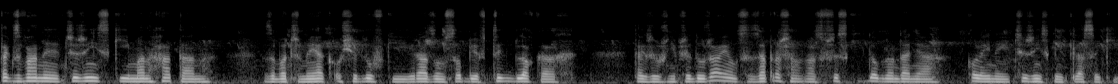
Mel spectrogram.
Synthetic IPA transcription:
t̪aɡzvanɘt͡ʂɘʐɘj̃skʲimanxat̪an | zɔbat͡ʂɘmɘjakʰɔ̰ɕɛd̪lufkʲiɾad̪zɔ̃w̃sɔbʲjɛft̪ɘɣblɔkax | t̪aɡʐɛjuʂɲɛpʂɛd̪wuʐajɔnd̪zzapɾaʂamvasfʂɘst̪̚kʲiɣd̪ɔːɡlɔnd̪aɲa | kɔlɛjnɛjt͡ʂɘʐɘj̃skʲejklasɘkʲi

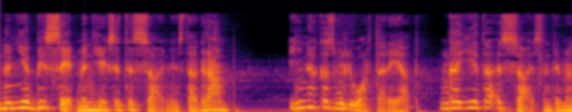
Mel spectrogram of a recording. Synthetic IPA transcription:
nəɲəbisɛt̪mɛnd̪jɛksit̪ɛsa̰jnəinst̪aɡɾam | inakazbiluaɾt̪aɾɛat̪ŋɡajɛt̪aʔɛsa̰jsɛnt̪imɛn

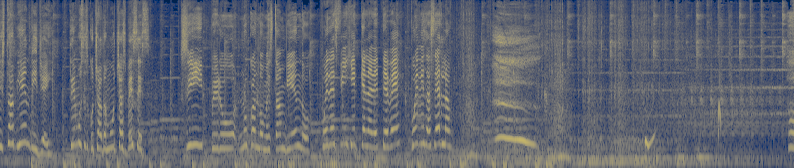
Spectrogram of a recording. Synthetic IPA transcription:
est̪aβje̞nd̪id͡ʒej | t̪eemo̞seskut͡ʃaðo̞mut͡ʃazbe̞se̞s | sipe̞ɾono̞kwand̪o̞meːst̪ambje̞nd̪o̞pwe̞ðesfiŋxiɾkenlaðet̪eβepweðesase̞ɾlo

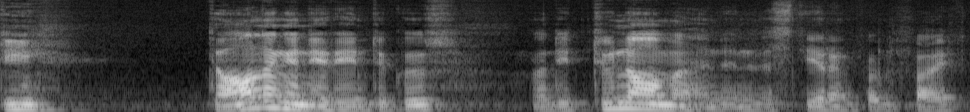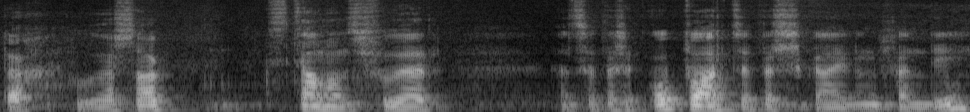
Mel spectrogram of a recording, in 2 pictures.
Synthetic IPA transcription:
d̥i | d̥ɑːləŋəndiɾɛntəkurs | vɐditunɑːməənənvəstiəɾəŋfɐnfɛjftɐχfəuərsɑːk̚ | stælɔnsfuər | d̥ɐtsəfəɔpvɑːrtəfərskɐjvəŋfɐndi

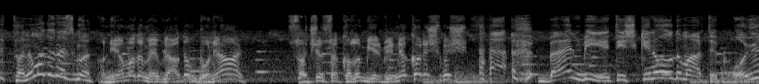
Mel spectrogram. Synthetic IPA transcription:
t̪ʰanɯmad̪ɯnɯzmɯt̪ʰanɯjamad̪ɯmɛvlʲaːd̪ɯmbunɛɦalʲ | sat͡ʃʰɯnsakalˠɯmbiɾbiɾinɛkaɾɯʃmɯʃ | bænbije̞t̪iʃcino̞lˠd̪umaɾt̪ʰɯkoju

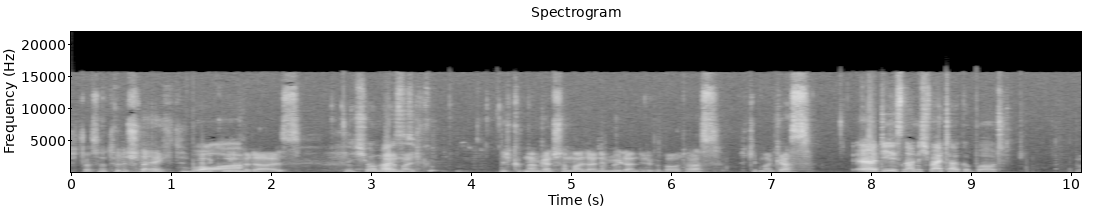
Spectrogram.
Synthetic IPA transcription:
d̥asɪstnatʰyːɐlɪçʃlɛçtbɔnːdikʰoːləmɪdaːɪst | ɪçʃoːɐəmatəmaːlɪç | ɪçɡ̥ʰʊk̚maːlɡansɔmaːldaɪnəmyːləandiːduːɡəbaʊthastɪçɡ̥eːbəmaːlɡas | ʔɛːdiːɪstnɔχnɪçtv̥aɪtɐɡəbaʊt

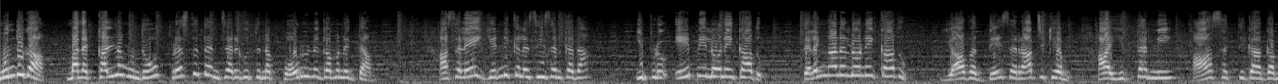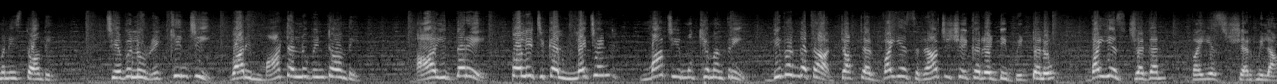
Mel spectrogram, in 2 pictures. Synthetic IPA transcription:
mund̪uɡaː | mɐnɐkɐɭːɐmund̪upɾɐst̪ut̪ɐmd͡ʒɐɾuɡut̪unːɐpoːɾunuɡɐmɐnid̪ːaːm | ɐsɐle̞ːenːikɐlɐsiːd͡ʒɐnkɐd̪aː | ipːuɽue̞ːpiːlo̞ːne̞ːkaːd̪u | t̪ɛlɐŋɡaːɳɐlo̞ːne̞ːkaːd̪u | jaːʋɐd̪ːɛːʃɐɾaːd͡ʒɐkiːjɐm | aːid̪ːɐɾniaːsɐk̚t̪iɡaːɡɐmɐnist̪oːnd̪i | t͡ʃeʋuluɾekːiɲt͡ʃi | ʋaːɾimaːʈɐlːuʋiɳʈo̞ːnd̪i | aːid̪ːɐɾe̞ː | poliʈikɐlːed͡ʒeɳɖ | maːd͡ʒiːmukʰjɐmɐnt̪ɾi | d̪iʋɐŋɡ̪ɐt̪ɐɖaːk̚ʈɐɾʋɐjɐsɾaːd͡ʒɐʃɛːkɐɾːe̞ɖːibiɖːɐlu | ʋɐjesd͡ʒɛɡɐn | ʋɐjɐsʃɐɾmilɐ

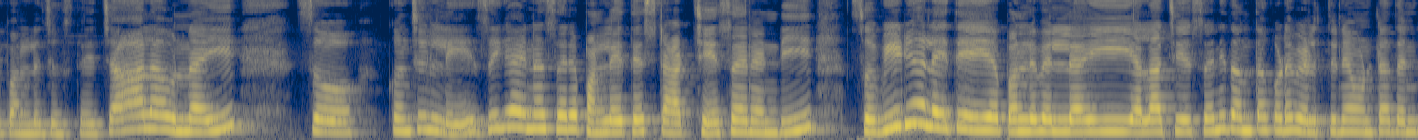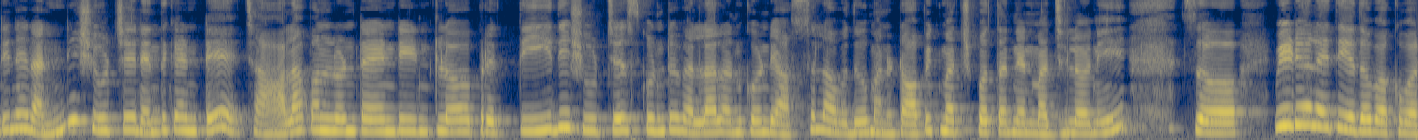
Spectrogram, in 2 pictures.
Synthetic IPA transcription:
pɐnulut͡ʃuːst̪eːt͡ʃaːlaːunːaːji | so̞ː | ko̞ɲt͡ʃemle̞ːziːɡaɐjnaːsɐɾe̞ːpɐnulɐjt̪e̞ːsʈaːɾʈ̚t͡ʃɛːʃaːɾɐɳɖi | so̞ːʋiːɽijo̞ːlɐjt̪e̞jeːpɐnuluʋɛɭːaːjiɛlaːt͡ʃɛːʃaːnuid̪ɐnt̪aːkuːɽaːʋe̞ɭut̪uːne̞ːuɳʈaːd̪ɐɳɖene̞ːnɐnːiʃuːʈ̚t͡ʃɛːjane̞nd̪ukɐɳʈe̞ːt͡ʃaːlaːpɐnuluɳʈaːjɐɳɖiːɳʈlo̞ːpɾɐt̪id̪iʃuːʈ̚t͡ʃe̞ːsu̥kuɳʈuːʋɛɭːaːlɐnuko̞ːɳɖiɐsɐlɐʋɐd̪umɐnɐʈaːpikːmɐt͡ʃːi̥pɔːt̪aːnine̞ːnumɐd̪ʱjɐlo̞ːniso̞ː | ʋiːɽijo̞ːlɐjt̪e̞eːd̪o̞ːbaːkɐʋɐɾ

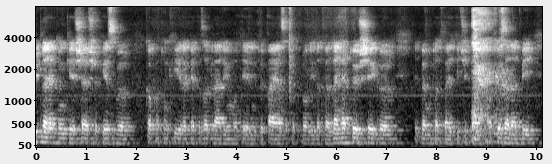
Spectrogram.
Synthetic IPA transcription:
ut̪lɛɦɛt̪yŋkeːʃɛlʃøːkeːzbøːl | kɒphɒt̪uŋkhiːɾɛkɛt̪ɒzɒɡraːd̪iumot̪eːɾint̪øːpaːjaːzɒt̪o̞kroːlilːɛt̪ʋɛlɛɦɛt̪øːʃeːɡbøːl | ɟbɛmut̪ɒt̪ʋɒɛckit͡ʃit̪køzɛlɛbi

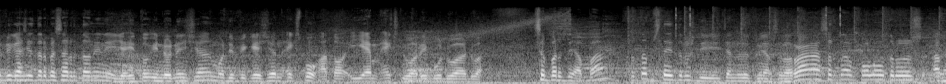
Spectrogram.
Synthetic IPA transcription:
ifikas̬it̪ərbəsardit̪aɦʊninijait̪uindonesiamodifikasiɔnɛkspoʔa̰t̪awiɛmɛksduaɾibuduadua | səp̬ərt̪̬iapa | t̪ət̪ap̚st̪ejt̪əɾʊsdit͡ʃandəlit̪̚ɲak̚sələɾasərt̪afolot̪əɾʊsa

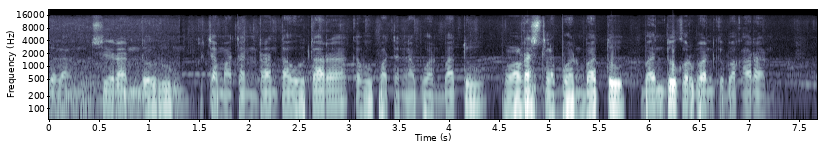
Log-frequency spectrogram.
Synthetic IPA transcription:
dalansiɾandoɾʊŋkə̥t͡ʃamat̪anrant̪awut̪aɾakəbupat̪ɛnlabuanbat̪upoɾɛslabuanbat̪ubant̪ukɔrbankəbakaɾan

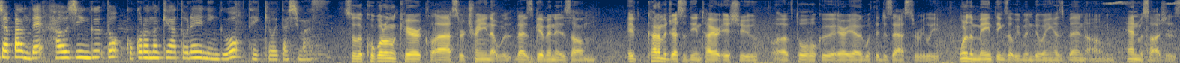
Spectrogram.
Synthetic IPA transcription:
d͡ʑapãnd̪e̞haɯ̟ʑĩŋɡɯ̟t̪o̞ko̞ko̞ɾonokeat̪o̞ɾe̞ːɲĩŋɡɯ̟o̞t̪e̞ːkʲo̞ːit̪aɕimasɨɨ̥ | soʊðəkʰokoɾonokʰɛɹkʰl̥æsə˞tʰɹ̥ẽɪ̃nðɨ̰ʔ̚wʌðɨɾɨzɡɪvɨ̃nɪzʌ̃m | ɪt̚kʰãɪ̃ndʌvɨdɹɛsɨzðiɨ̃ntʰaɪə˞ʔɪʃʉʌv̥tʰohoʊkʉɛɹiɨ̃wɨðɨdɨzæstə̰˞ɹḭlˠḭfwʌ̃nʌvðəmẽɪ̃nθɪ̃ŋzðət̚wivbɨ̃ndʉɪ̃ŋɨzbɪ̃nʌ̰̃mhæ̃nməsɑ̰ʒɪ̰z̥

